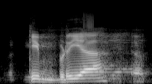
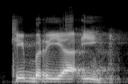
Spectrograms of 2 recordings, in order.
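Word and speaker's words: كبريائي: Kibria. Enggak, kibria. Kibriyai. Nah, cara baca kibriyai.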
